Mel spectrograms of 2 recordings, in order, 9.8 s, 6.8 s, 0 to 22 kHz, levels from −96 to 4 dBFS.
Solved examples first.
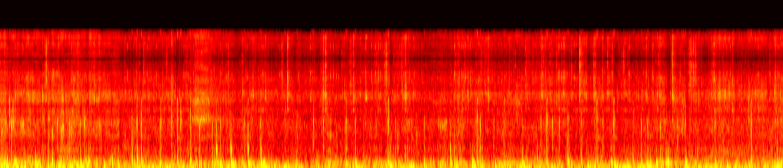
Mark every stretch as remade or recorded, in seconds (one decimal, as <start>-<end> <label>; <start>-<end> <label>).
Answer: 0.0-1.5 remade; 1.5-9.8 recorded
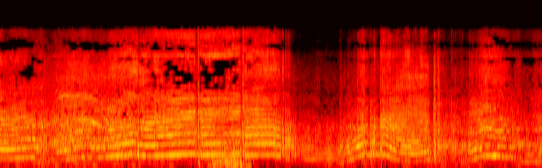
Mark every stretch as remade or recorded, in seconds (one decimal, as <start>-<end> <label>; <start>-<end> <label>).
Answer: 0.0-6.8 recorded

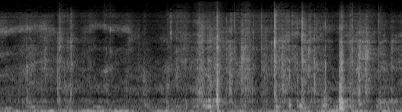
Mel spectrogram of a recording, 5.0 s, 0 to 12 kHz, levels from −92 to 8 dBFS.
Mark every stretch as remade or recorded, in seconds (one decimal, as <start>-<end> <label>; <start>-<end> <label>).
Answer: 0.0-5.0 remade

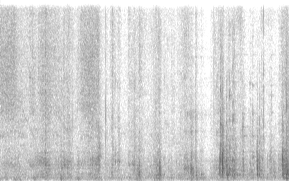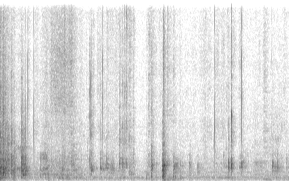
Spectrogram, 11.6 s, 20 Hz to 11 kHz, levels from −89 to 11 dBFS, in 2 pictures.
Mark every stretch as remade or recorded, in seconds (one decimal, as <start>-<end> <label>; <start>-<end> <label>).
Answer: 0.0-3.7 recorded; 3.7-4.2 remade; 4.2-11.6 recorded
